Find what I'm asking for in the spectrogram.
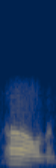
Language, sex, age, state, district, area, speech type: Telugu, female, 30-45, Andhra Pradesh, N T Rama Rao, rural, conversation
